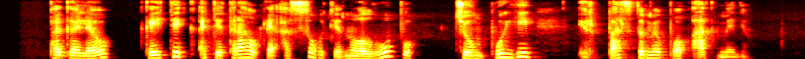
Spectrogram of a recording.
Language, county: Lithuanian, Kaunas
